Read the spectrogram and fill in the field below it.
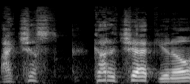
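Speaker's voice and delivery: high, thrilled voice bursting with excitement. Recounting a woman calling about a check she received: imitating her excitement. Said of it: "and she's really excited".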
